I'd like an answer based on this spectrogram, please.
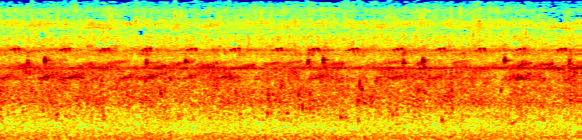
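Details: A steady chorus of frogs at a lake: layered high trills hum without pause while a few louder clicks punctuate it every second or two, over soft background noise.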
